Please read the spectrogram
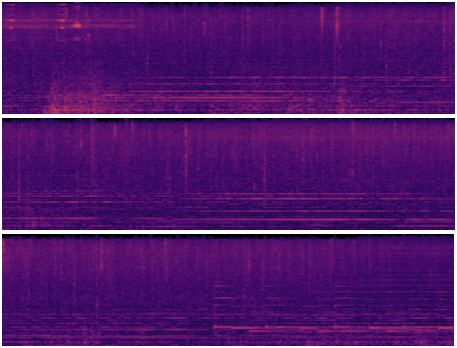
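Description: Thunderclap about a second in, rumbling away over steady rain, with a smaller crack around five seconds. Under it runs a slow ambient music bed of held notes, whose chord shifts near the end.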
